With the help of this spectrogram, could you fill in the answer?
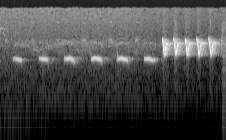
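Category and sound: bird, bird calls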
